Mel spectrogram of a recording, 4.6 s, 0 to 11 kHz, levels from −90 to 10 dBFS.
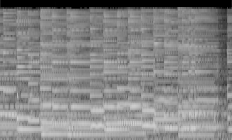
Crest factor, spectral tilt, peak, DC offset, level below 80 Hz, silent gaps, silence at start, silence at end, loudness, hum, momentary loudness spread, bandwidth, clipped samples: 12 dB; -3.5 dB/octave; 0 dBFS; 0.5%; -38 dBFS; none; 0 s; 0 s; -11 LUFS; none; 2 LU; 9.2 kHz; under 0.1%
